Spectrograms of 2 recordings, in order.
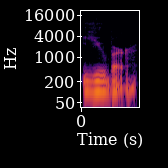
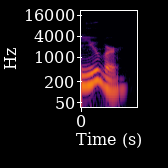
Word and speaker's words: Uber: is um proper but he calls it Yuber and not Uber Uber you got to get you got to go order a uber that's one of those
